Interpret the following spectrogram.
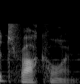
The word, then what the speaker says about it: Draakhorn: How do you pronounce that, guys? Dragonhorn? Draakhorn? The Draakhorn.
